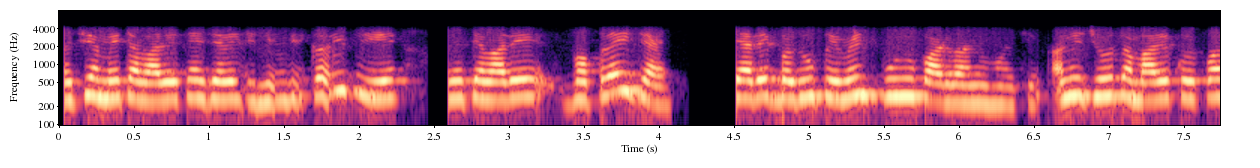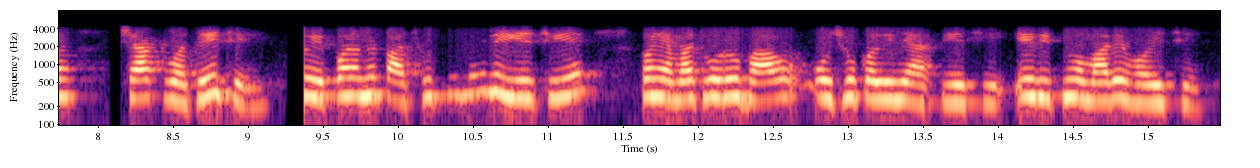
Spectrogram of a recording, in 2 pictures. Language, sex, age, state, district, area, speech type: Gujarati, female, 18-30, Gujarat, Mehsana, rural, conversation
